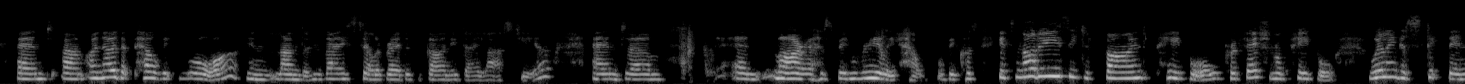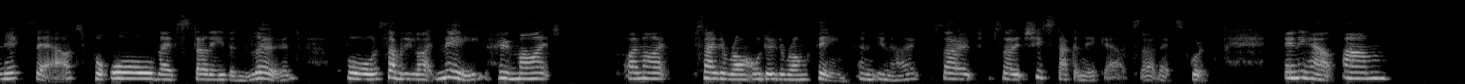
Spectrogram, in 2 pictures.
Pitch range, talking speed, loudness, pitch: 235-295 Hz, 155 wpm, -27 LUFS, 265 Hz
